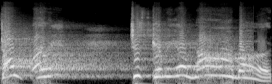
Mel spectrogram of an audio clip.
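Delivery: very high, insistent, drawn-out yelling. Retelling a loud man asking for her number: imitating a man yelling. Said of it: "just yelling".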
